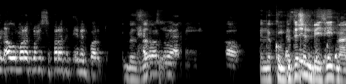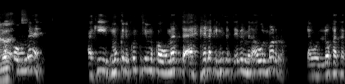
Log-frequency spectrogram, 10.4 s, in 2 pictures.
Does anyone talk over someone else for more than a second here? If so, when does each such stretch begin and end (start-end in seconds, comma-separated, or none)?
4.3-5.7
